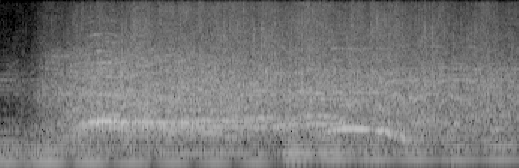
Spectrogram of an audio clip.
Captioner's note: cheers and applause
